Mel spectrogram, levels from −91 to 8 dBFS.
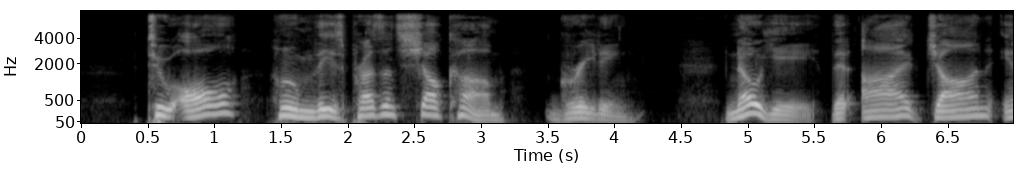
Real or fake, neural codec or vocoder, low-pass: real; none; 7.2 kHz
